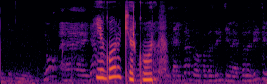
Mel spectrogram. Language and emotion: Russian, sad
